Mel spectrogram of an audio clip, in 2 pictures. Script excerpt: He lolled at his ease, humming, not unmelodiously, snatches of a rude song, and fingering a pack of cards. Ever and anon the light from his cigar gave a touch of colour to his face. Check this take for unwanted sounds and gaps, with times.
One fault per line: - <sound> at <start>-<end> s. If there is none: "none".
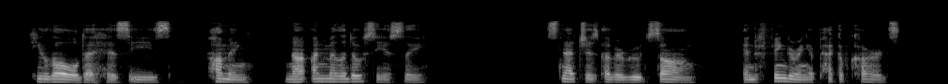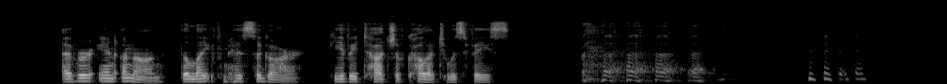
- laugh at 15.3-16.8 s
- laugh at 17.6-18.2 s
